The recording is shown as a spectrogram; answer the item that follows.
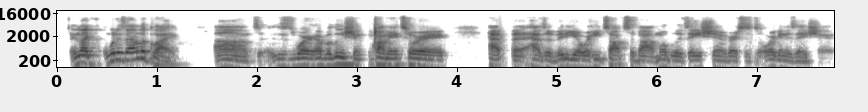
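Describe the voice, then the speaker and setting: At a very fast pace, a man talks at medium pitch with ordinary pitch variation. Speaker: poet. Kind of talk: panel discussion. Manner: halting, many fillers.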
